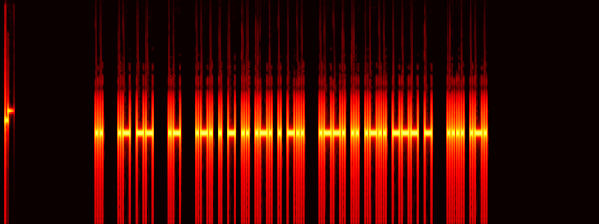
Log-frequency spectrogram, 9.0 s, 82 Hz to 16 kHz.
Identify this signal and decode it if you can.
Morse code, heard as a keyed tone, about 34 wpm, 700 Hz. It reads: I AM A RETIRED PILOT HR
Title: Common QSO Phrases Encore 35wpm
